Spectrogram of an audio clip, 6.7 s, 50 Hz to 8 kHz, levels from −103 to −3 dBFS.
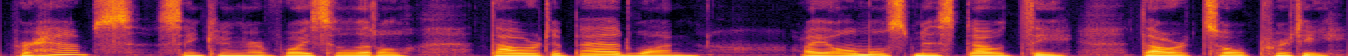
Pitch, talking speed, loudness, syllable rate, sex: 190 Hz, 150 wpm, -18 LUFS, 3.7 syllables/s, female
